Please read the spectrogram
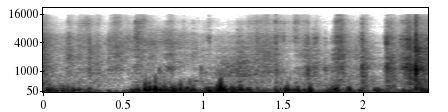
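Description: A parcel wrapped in brown paper and plastic being handled and cut open with a blade: irregular low knocks and scrapes of the wrapping.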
